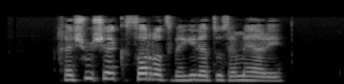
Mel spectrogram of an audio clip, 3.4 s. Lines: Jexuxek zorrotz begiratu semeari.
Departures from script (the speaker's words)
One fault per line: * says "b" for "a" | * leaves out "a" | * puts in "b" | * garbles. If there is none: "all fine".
all fine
